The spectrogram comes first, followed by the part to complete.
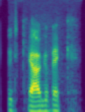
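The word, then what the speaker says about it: Utqiaġvik: So we were out in Utqiagvik, which used to be Barrow, Alaska, and went out on snow machines. Very good pronunciation, too, by the way.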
